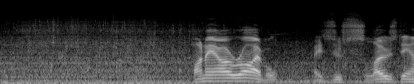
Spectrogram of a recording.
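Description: Small waves lap and splash at the water's surface.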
